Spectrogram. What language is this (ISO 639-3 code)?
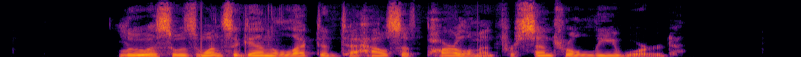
eng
